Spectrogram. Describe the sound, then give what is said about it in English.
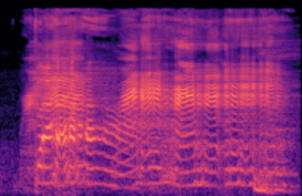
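A young child's voice imitates a sheep with one drawn-out, quavering bleat lasting a few seconds, wobbling up and down in pitch, fairly loud. “Sheep sound like?”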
